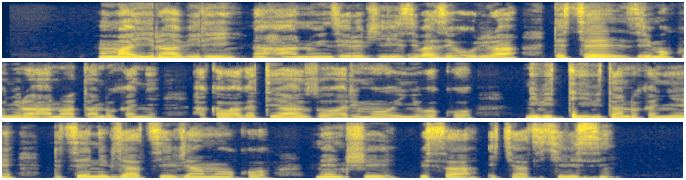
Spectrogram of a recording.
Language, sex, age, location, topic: Kinyarwanda, male, 25-35, Huye, health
